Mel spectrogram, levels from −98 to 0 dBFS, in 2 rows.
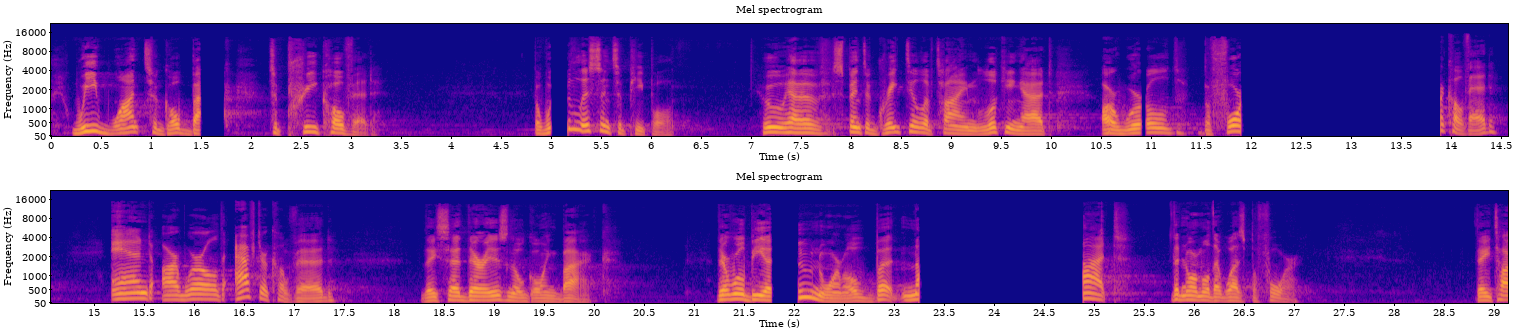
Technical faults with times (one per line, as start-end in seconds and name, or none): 1.47-1.75 digital broadcast dropout
4.97-5.18 digital broadcast dropout
10.88-10.97 digital broadcast dropout
11.89-13.89 playback stall
13.89-16.89 catch-up at higher speed
21.75-22.06 digital broadcast dropout
23.24-24.89 playback stall
24.89-27.89 catch-up at higher speed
